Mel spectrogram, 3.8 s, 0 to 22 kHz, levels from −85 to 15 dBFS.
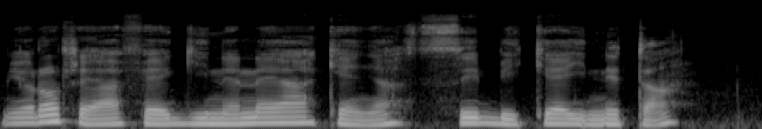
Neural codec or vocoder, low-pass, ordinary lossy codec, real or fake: vocoder, 44.1 kHz, 128 mel bands every 256 samples, BigVGAN v2; 14.4 kHz; none; fake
